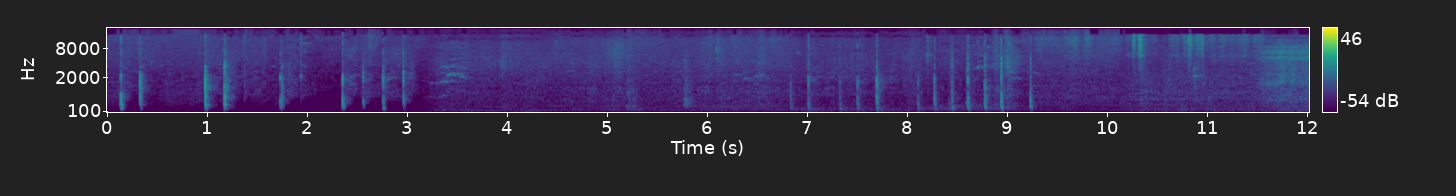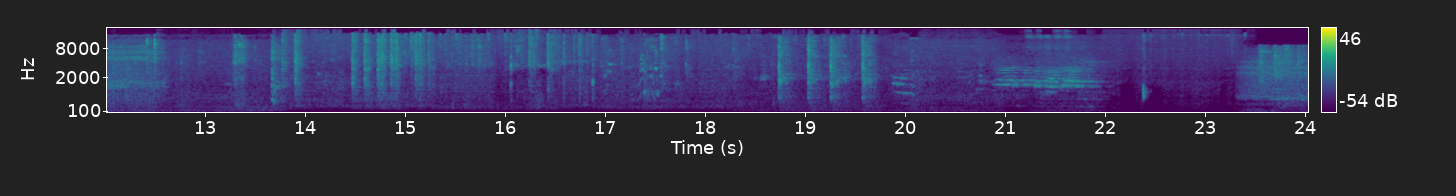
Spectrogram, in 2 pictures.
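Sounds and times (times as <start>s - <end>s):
sharp taps and knocks: 0.1s - 3.1s, 6.8s - 9.4s.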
